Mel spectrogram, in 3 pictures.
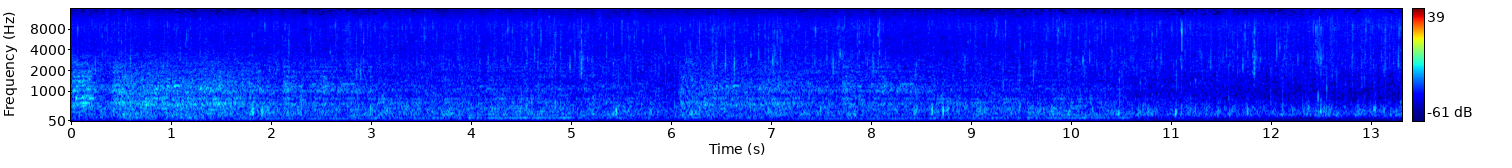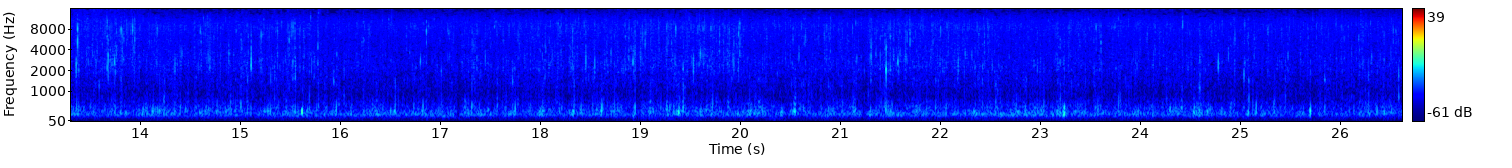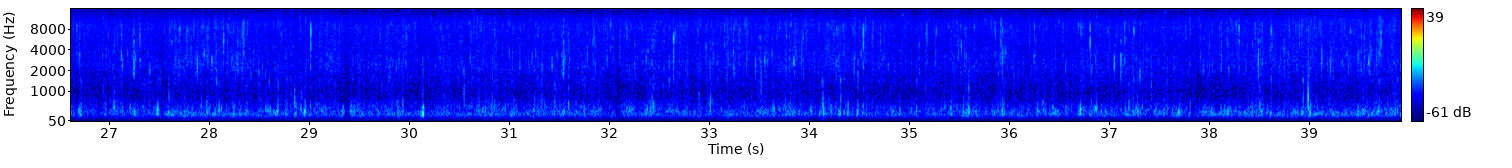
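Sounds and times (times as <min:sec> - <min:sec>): wet snow falling: 0:00.0 - 0:11.1
faint low hum: 0:00.0 - 0:11.3.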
